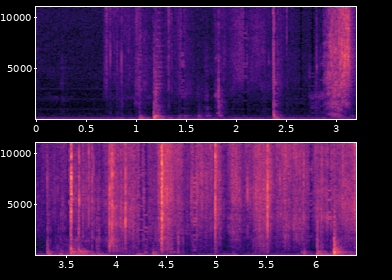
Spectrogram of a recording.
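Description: A cardboard box knocks and scrapes as hands handle it.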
